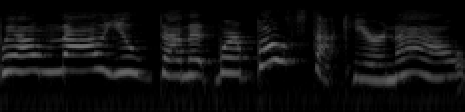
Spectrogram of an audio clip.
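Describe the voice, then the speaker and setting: The female-sounding voice is a squeaky, cartoonish character voice pitched extremely high. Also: fairly slow pace. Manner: dry, sarcastic.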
